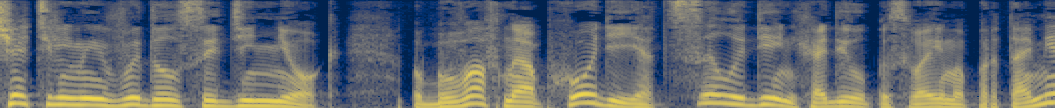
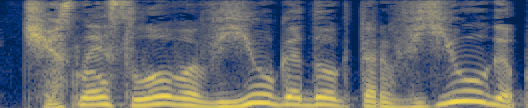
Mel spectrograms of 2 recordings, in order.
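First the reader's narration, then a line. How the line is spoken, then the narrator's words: Joyful through keyhole. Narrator (Russian): повторила она радостно в замоченную скважину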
